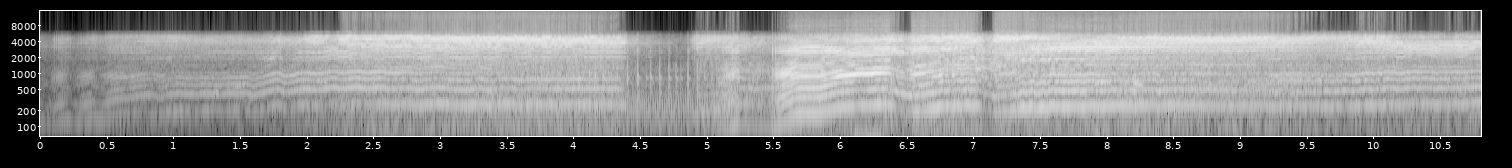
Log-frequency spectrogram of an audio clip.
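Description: HPI Baja 5B 1:5-scale RC buggy's small two-stroke petrol engine revving up over the first two seconds and running at high revs. About four and a half seconds in it drops off the throttle for a moment, then revs back up sharply and holds high revs again.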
